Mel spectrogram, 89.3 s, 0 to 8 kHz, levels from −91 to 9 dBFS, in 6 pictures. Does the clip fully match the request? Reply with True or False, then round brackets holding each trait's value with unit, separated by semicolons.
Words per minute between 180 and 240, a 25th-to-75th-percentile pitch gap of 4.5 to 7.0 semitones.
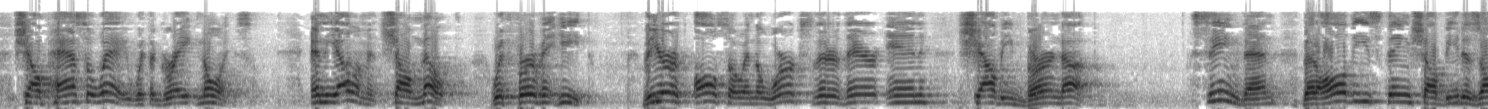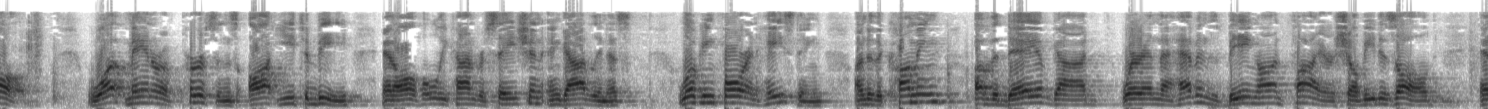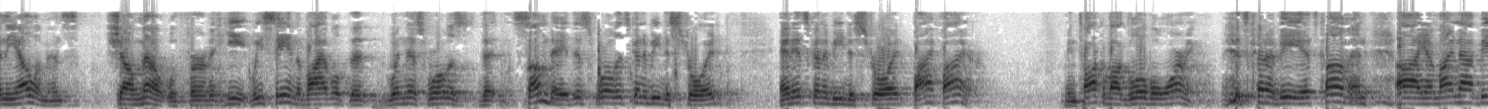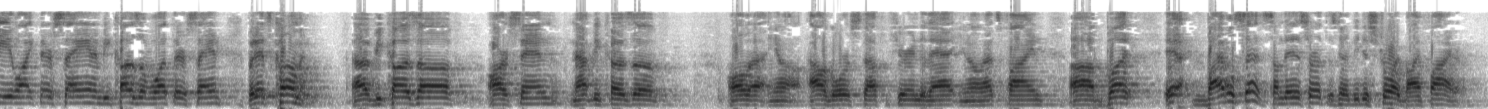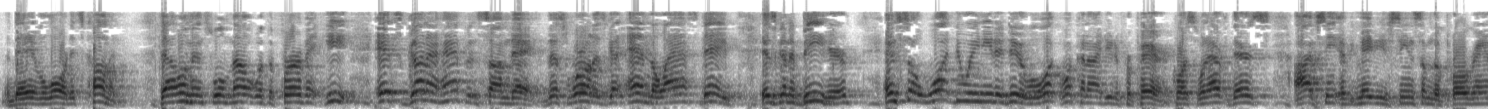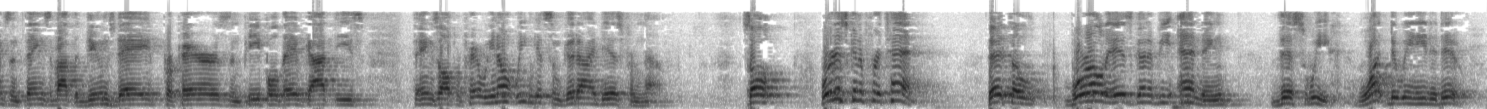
True (190 wpm; 5.6 semitones)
